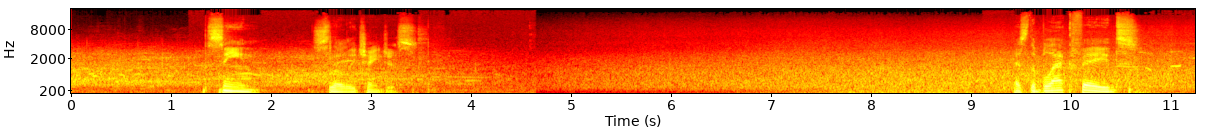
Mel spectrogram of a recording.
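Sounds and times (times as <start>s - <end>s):
light breeze: 1.2s - 11.2s
speech: 1.3s - 3.6s, 9.4s - 10.8s
ocean waves lapping against a sandy beach: 4.7s - 11.2s.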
